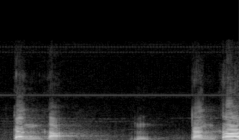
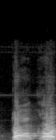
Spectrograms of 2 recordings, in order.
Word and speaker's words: टंका: देखिएगा एक चीज और, अरबी सिक्का चलाया, जीतल और टंका और जीतल, हाँ टांका नहीं टंका, हाँ TANK होता है तो उसको लोग टांका भी पढ़ देते हैं, लेकिन टंका और जीतल।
